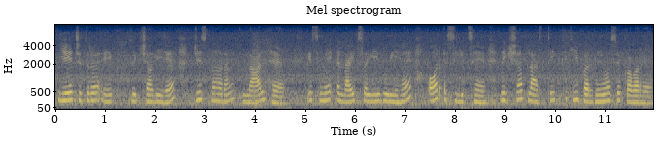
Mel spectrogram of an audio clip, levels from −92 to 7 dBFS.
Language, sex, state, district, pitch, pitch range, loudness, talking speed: Hindi, female, Bihar, Bhagalpur, 210 Hz, 195-235 Hz, -17 LUFS, 125 wpm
